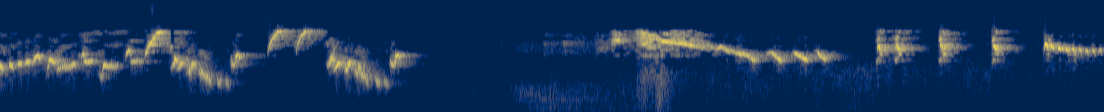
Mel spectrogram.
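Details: White-rumped shama song meant to train caged birds: rich whistled phrases with rising and falling sweeps, a pause, then a long descending slur and short high repeated notes.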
